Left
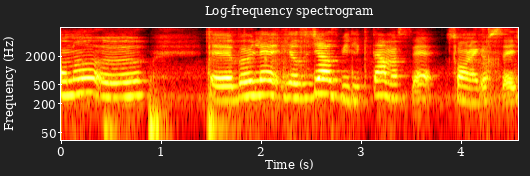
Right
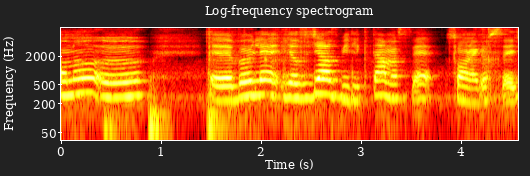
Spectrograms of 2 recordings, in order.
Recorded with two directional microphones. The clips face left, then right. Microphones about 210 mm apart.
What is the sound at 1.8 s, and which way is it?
Speech, 40° right (ahead or behind).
